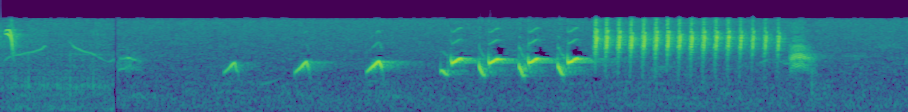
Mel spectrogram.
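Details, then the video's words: A common nightingale phrase: a few spaced, slurred whistles speed up into sharp chirps, then a fast, buzzy rattle of about twenty notes, with nothing else heard. "It turned out to be a nightingale | Real sound"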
